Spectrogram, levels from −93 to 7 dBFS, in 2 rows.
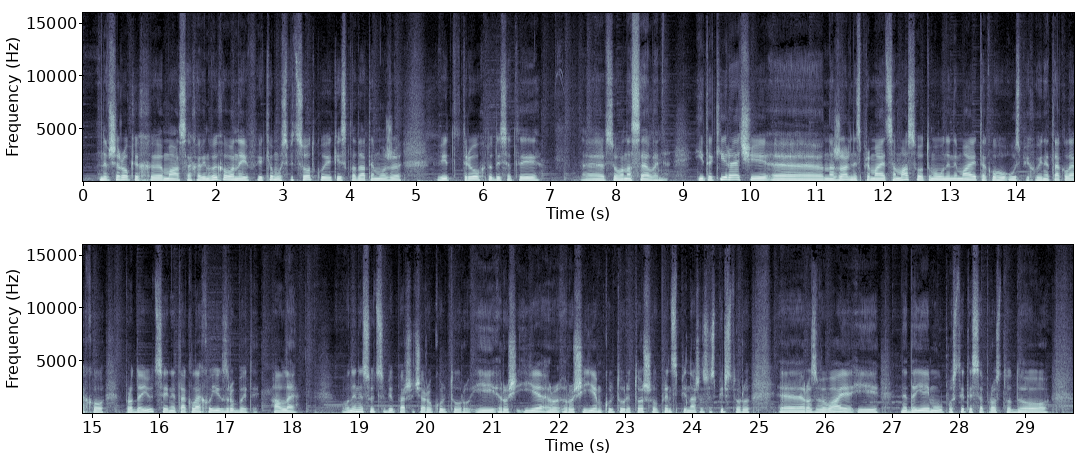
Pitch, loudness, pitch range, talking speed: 135 Hz, -11 LUFS, 125-145 Hz, 145 wpm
